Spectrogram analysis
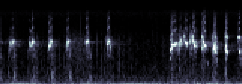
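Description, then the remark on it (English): A wild cry of a bald eagle nesting in Florida: a run of thin, high piping notes at a steady pace, breaking into a quick, excited burst of chattering calls, clear and alone. “That was the wild cry of a bald eagle nesting in Florida.”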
